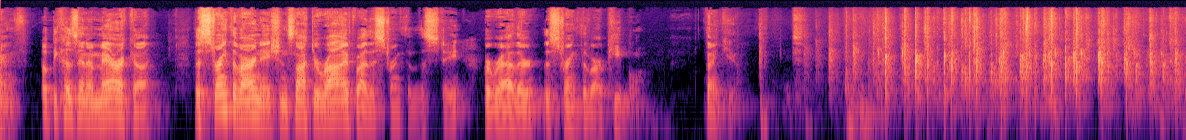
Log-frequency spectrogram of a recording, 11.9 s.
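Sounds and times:
speech: 0.0s - 8.8s
audience applause: 8.2s - 11.8s.

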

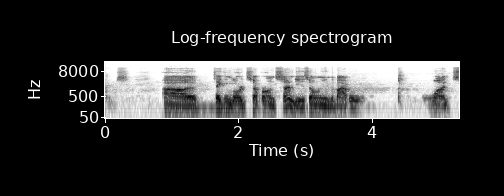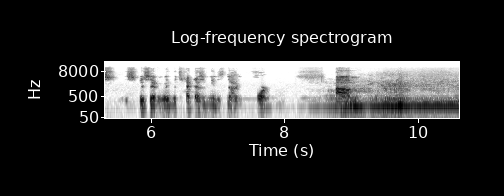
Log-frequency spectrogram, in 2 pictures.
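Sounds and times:
speech: 0.2s - 9.7s
motorcycle passing by: 8.4s - 10.6s.

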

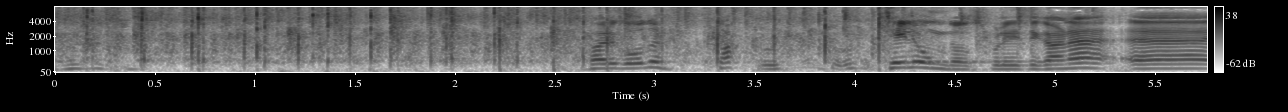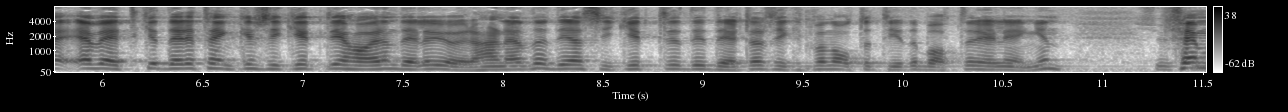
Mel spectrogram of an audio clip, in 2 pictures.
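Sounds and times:
audience applause: 0.0s - 5.2s
speech: 2.6s - 11.5s.

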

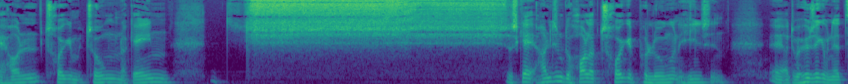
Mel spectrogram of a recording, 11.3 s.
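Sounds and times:
speech: 0.0s - 3.5s, 6.8s - 11.3s
ujjayi breathing exhale: 2.3s - 6.8s, 9.8s - 10.2s.

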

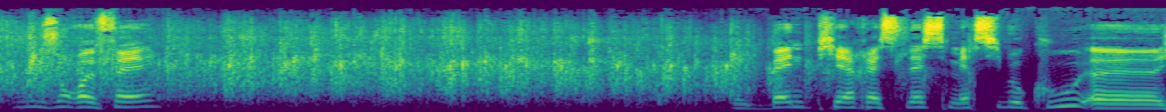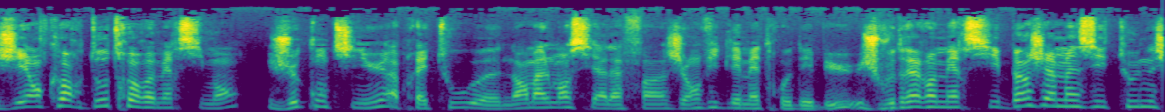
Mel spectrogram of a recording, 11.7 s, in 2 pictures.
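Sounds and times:
audience applause: 0.0s - 4.4s
speech: 0.1s - 1.1s, 3.7s - 11.6s.

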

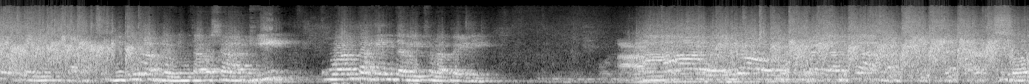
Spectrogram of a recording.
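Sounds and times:
audience applause: 0.0s - 1.4s, 6.4s - 10.2s
speech: 0.4s - 5.0s, 6.2s - 10.2s.

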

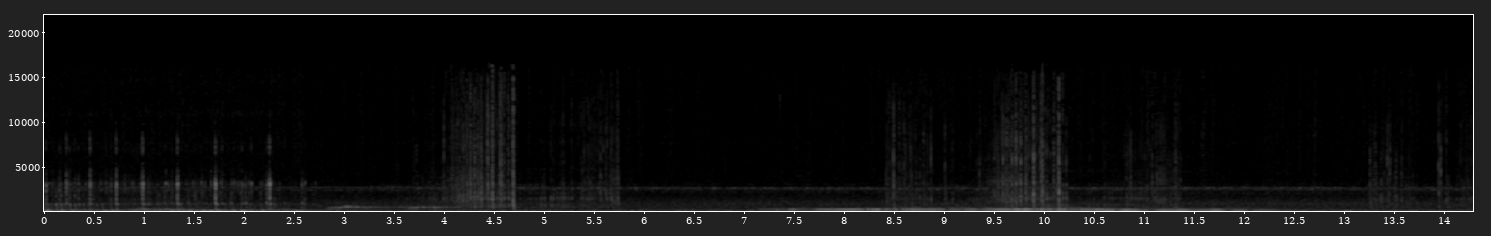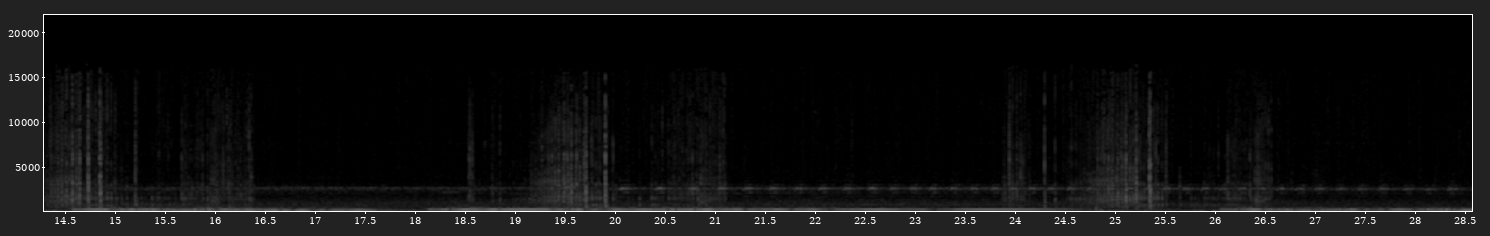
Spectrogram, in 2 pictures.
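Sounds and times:
low hum: 0.0s - 28.5s
steady thin tone: 0.0s - 28.5s
female ghostly voice singing a slow lullaby: 7.2s - 28.5s.

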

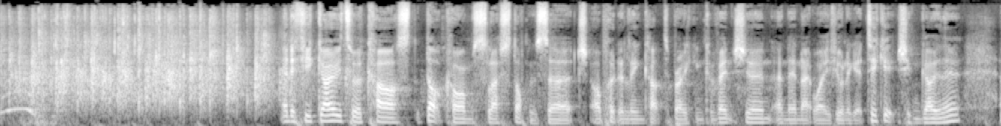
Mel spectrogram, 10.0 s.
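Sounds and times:
group clapping in a round of applause: 0.0s - 3.7s
speech: 2.8s - 9.9s.

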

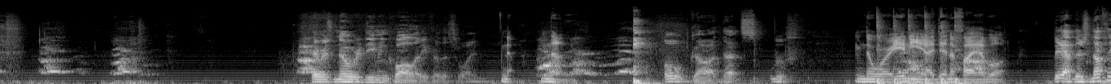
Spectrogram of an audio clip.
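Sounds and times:
dog barking: 0.0s - 1.6s, 3.0s - 3.4s, 5.4s - 6.5s
faint low hum: 0.0s - 11.1s
speech: 3.1s - 6.0s, 6.6s - 11.1s.

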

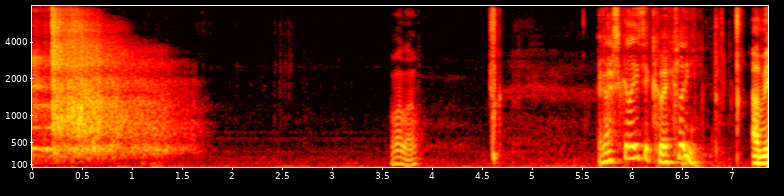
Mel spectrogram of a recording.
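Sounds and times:
gunshots in a jingle: 0.2s - 1.7s
speech: 5.7s - 7.3s.

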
